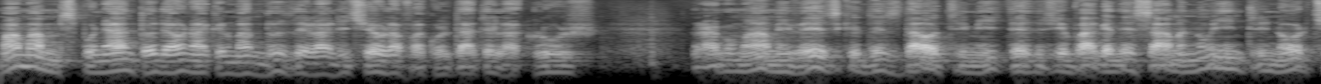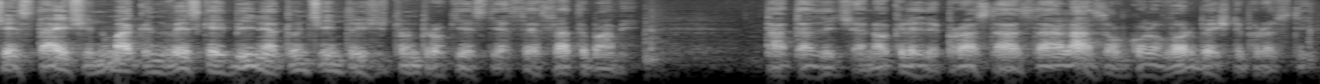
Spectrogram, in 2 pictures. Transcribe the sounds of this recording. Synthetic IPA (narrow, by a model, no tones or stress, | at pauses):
mamamspuneaɨnt̪o̞t̪̚d̪eaunakɨnd̪mamd̪usd̪e̞lalit͡ʃe̞ulafa̰kult̪at̪ela̰kluʒ | d̪ɾaɡumamivezʲkɨnd̪esd̪aot̪ɾimit̪ezt͡ʃivaɡəd̪esamənuint̪ɾinorʲt͡ʃest̪ajʃinumakɨnd̪ve̞zʲkəejbineat̪unt͡ʃʲint̪ɾiʃit̪unt̪ɾo̞kʲe̞̰st̪iast̪afɾa̰t̪əmami | t̪at̪azit͡ʃeano̰kɾed̪epɾoast̪aast̪alaso̰ɨŋko̞lovo̰rbe̞ʃt̪epɾo̰st̪i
